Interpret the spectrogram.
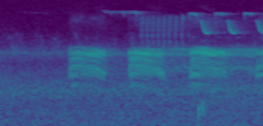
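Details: Northern goshawk Pērle at a nest in Riga, Latvia, begins giving harsh, drawn-out begging wails, four in under three seconds, with thin descending whistles from another bird above.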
